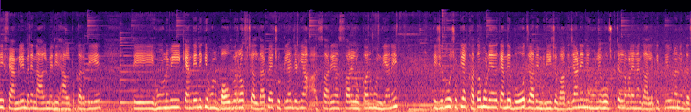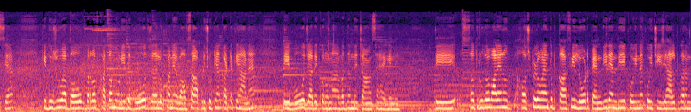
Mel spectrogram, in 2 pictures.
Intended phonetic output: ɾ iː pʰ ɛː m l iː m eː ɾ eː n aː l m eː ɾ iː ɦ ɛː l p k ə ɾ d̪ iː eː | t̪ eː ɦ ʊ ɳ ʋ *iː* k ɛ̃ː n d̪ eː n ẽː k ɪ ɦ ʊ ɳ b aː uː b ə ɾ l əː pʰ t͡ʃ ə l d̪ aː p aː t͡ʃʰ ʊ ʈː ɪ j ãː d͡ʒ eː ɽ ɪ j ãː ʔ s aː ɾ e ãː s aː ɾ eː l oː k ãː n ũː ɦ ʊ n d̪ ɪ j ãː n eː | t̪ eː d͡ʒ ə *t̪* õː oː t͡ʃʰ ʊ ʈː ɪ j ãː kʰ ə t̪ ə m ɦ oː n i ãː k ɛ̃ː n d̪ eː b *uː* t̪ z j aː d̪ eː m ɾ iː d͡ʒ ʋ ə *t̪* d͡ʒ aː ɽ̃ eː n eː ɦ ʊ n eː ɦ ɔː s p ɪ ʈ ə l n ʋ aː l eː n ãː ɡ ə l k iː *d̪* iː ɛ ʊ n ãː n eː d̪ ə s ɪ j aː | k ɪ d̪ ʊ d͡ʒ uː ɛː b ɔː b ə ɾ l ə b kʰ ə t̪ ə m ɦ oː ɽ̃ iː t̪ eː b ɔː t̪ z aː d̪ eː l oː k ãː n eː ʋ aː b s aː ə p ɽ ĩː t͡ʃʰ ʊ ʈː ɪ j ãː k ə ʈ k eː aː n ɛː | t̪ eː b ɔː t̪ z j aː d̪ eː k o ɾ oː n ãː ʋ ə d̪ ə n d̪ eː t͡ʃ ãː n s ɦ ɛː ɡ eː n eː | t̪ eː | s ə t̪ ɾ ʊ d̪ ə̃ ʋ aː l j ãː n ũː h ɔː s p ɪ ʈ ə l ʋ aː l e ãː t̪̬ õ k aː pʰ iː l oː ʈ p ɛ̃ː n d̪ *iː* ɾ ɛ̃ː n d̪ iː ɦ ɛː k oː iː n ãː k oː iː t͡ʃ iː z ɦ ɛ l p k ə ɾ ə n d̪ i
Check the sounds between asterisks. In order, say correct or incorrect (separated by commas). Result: correct, incorrect, incorrect, incorrect, incorrect, correct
